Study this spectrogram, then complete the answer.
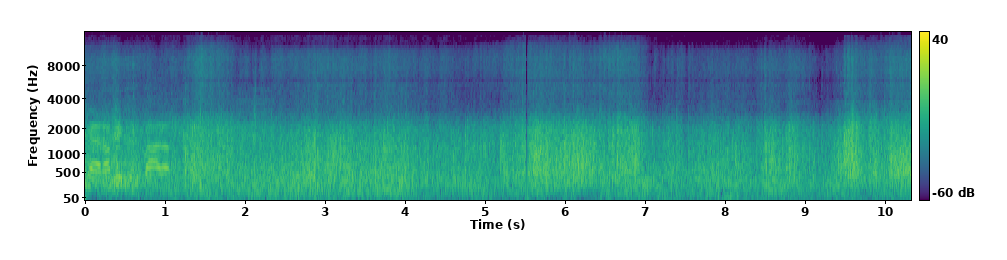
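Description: Skis or a snowboard scrape steadily over snow.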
